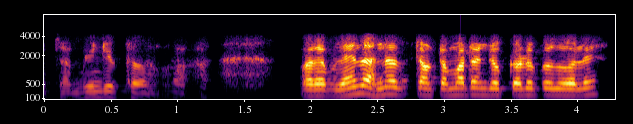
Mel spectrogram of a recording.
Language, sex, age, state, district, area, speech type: Sindhi, male, 60+, Maharashtra, Mumbai City, urban, conversation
